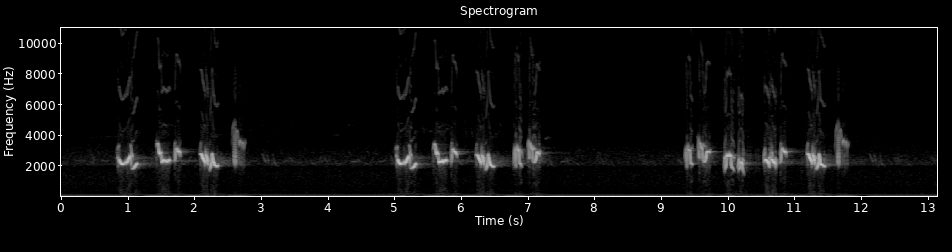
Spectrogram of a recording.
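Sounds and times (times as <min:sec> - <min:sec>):
American robin caroling warbled whistled phrases: 0:00.8 - 0:02.8, 0:05.0 - 0:07.4, 0:09.3 - 0:12.3.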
